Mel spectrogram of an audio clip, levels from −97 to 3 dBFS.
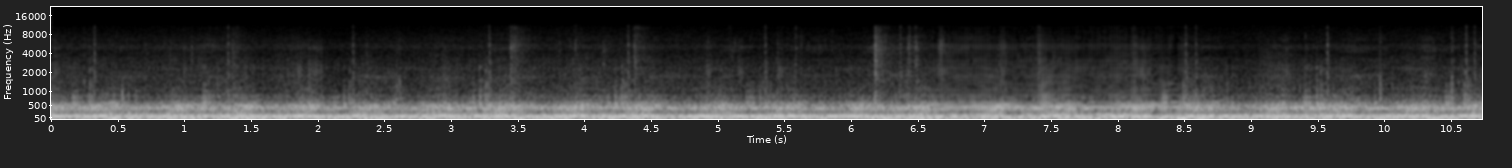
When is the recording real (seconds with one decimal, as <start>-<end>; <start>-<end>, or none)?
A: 0.0-6.6; 8.5-10.7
